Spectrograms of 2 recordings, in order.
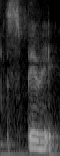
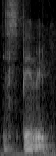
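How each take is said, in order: Both takes have the same delivery.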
